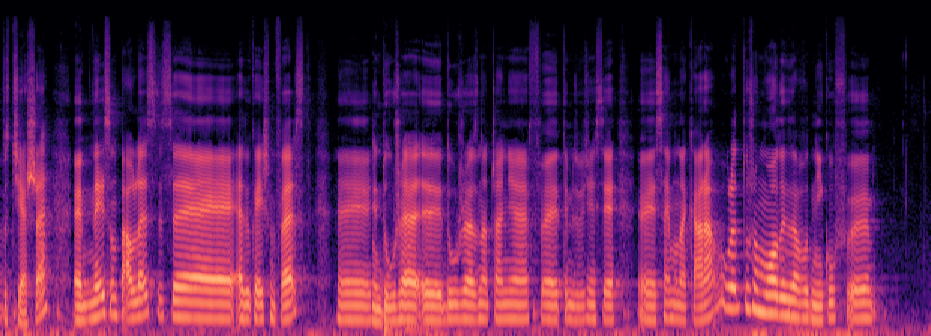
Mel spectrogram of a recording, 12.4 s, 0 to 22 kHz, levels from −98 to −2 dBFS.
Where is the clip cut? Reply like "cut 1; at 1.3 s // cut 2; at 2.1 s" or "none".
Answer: cut 1; at 4.9 s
